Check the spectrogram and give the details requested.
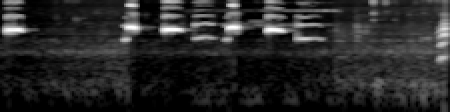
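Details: Asian pied starling giving short clear whistled notes, each one brief and slightly falling, repeated irregularly with pauses, a few quieter notes toward the end.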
